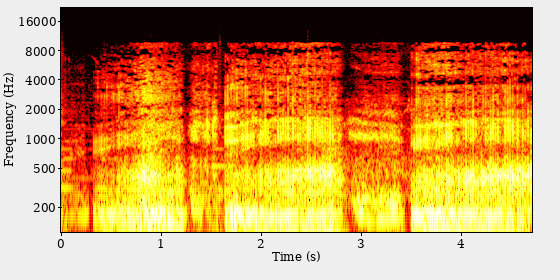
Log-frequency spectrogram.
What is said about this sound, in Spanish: el rugido de la pantera prisionera, con este sorprendente audio.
